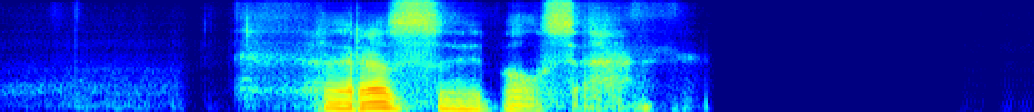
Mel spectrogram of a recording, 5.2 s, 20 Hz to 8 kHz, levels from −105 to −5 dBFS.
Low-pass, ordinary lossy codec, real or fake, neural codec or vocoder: none; none; fake; codec, 16 kHz, 0.7 kbps, FocalCodec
